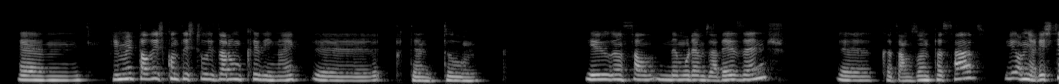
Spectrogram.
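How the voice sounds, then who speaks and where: A woman's plain, everyday voice, medium in pitch, with ordinary pitch variation and a moderate pace. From Portugal, Bombarral. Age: 30s. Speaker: bride, podcast guest. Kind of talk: casual interview.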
